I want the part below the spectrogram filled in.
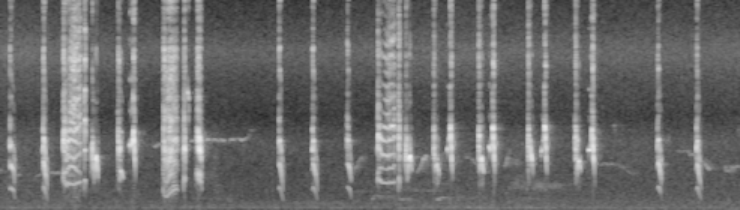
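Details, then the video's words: Long-tailed shrike in lively full song meant to make other shrikes answer: quick sharp ticks and thin whistles mixed with a few longer grating rattles, delivered irregularly. "Toetan Cendet Gacor Full Emosi Bongkar Materi Bikin Cendet Lain Langsung Panas Nyaut Ikutan Bunyi"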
